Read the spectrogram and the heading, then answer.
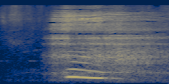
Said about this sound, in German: Bei mir gähnt's schon wieder.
